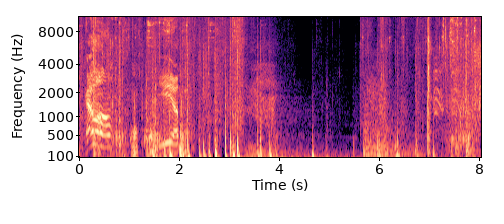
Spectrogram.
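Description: A horse's hooves thud on grass at a gallop.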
